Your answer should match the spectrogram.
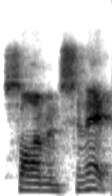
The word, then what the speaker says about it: Simon Sinek: life is called passion uh that was from simon sinek is that how you say it great cynic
